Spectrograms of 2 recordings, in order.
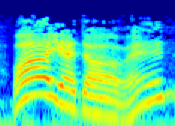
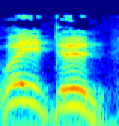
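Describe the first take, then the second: First: Loud, high, drawn-out mock accent; Brian. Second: Loud, high mock Scottish accent; Jake. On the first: Podcaster mimicking another performer, slow high mock accent. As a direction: stretch it out in a muddled put-on accent. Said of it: "Brian was like this". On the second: Podcaster mimicking a castmate's start, mock Scottish. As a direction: imitate a bad Scottish accent, pitched up. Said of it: "he started off Scottish".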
